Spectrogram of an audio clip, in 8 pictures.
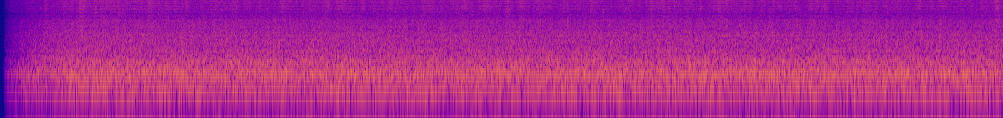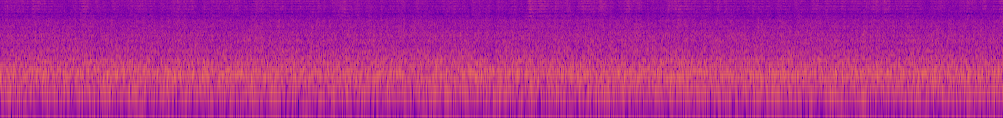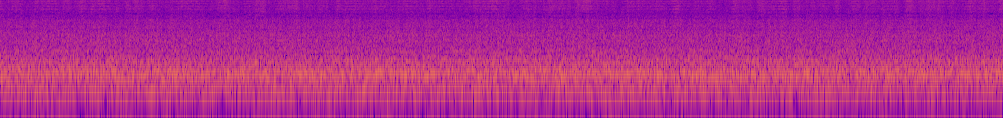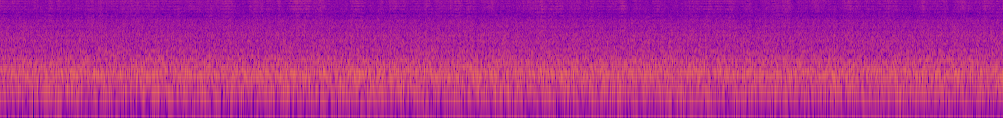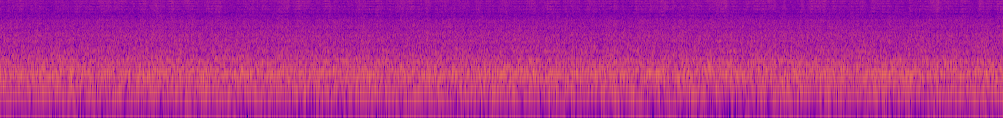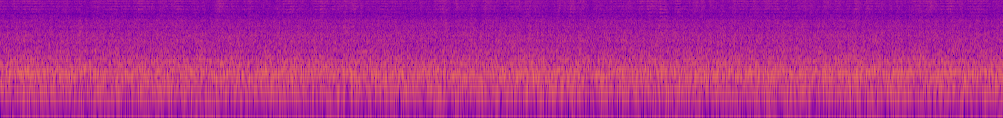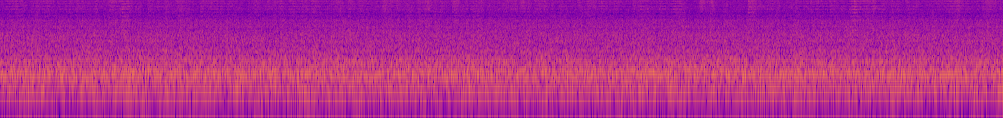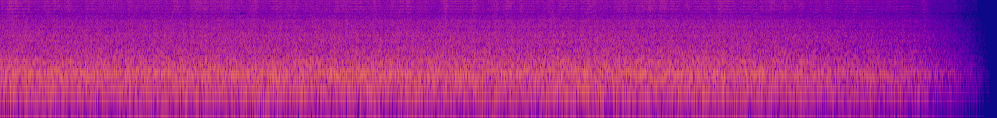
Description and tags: Room Tone Office Building Bathroom Air Conditioner Run
street, nature, ambiant, effects, europe, vehicles, urban, animals, effect, tone, ambient, ambiance, animal, carnival, water, fx, carnivals, sound, air, ambience, atmosphere, vehicle, outdoors, sfx, background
